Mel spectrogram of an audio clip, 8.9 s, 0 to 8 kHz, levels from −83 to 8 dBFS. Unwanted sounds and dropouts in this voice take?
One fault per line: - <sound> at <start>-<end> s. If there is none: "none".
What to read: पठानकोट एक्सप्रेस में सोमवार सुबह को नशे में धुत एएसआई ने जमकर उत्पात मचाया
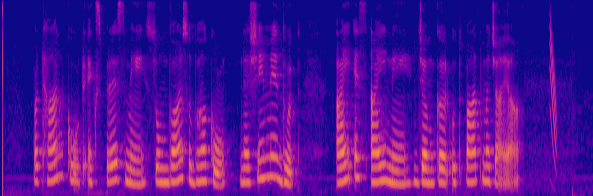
- chirp at 8.3-8.4 s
